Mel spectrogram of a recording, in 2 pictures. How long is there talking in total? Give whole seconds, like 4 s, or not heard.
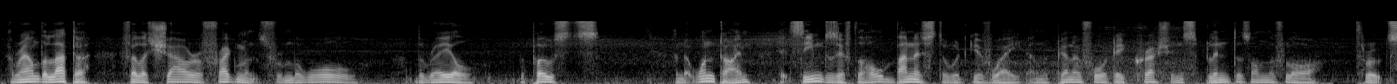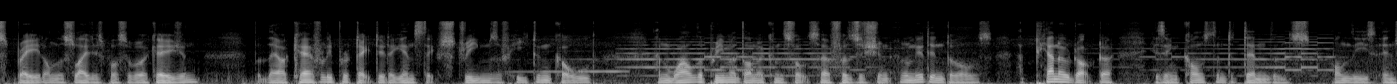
28 s.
